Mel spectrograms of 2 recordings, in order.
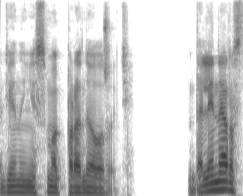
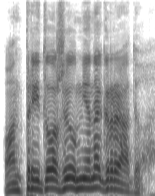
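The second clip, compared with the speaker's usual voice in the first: louder, higher retort; snapping back; 7 semitones higher, 6 dB louder than usual. Acted. Prisoner snapping back at the prince, louder. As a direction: snap it back defensively. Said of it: "огрызнулся Каладин".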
